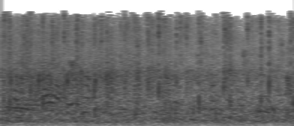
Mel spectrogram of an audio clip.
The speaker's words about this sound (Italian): Ecco, un applauso, adesso si sta avvicinando il professor Sgarbi.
